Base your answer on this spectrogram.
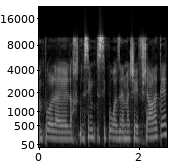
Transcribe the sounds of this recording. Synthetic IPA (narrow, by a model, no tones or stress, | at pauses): mpolllasimet̪asipuʁazealmaʃeːfʃaʁlat̪et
